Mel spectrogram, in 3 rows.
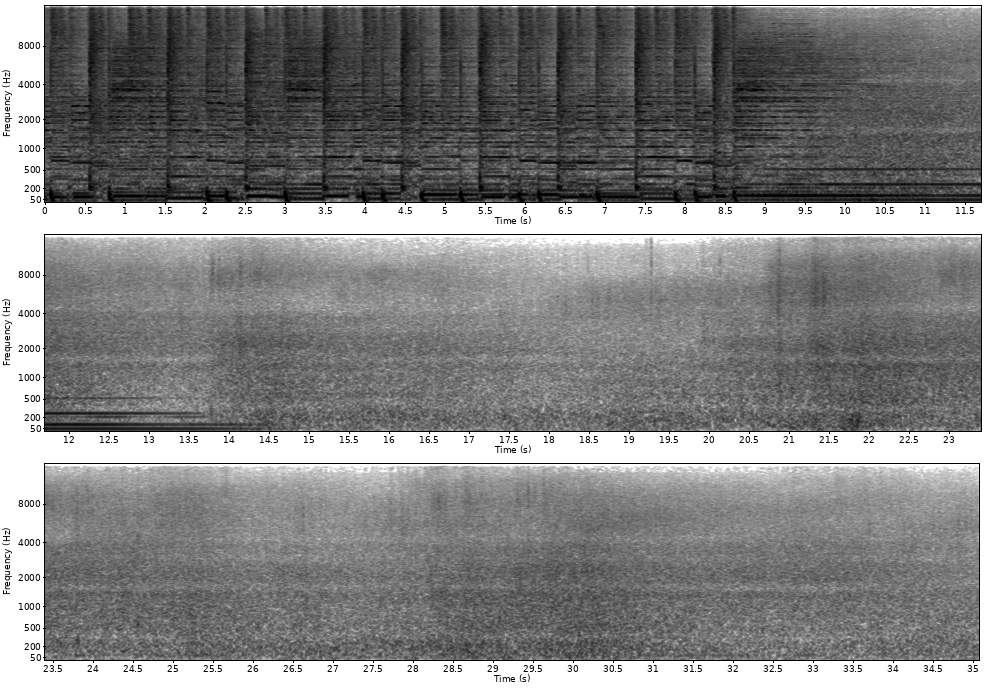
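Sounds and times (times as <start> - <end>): ocean waves breaking: 0.0 - 35.0.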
